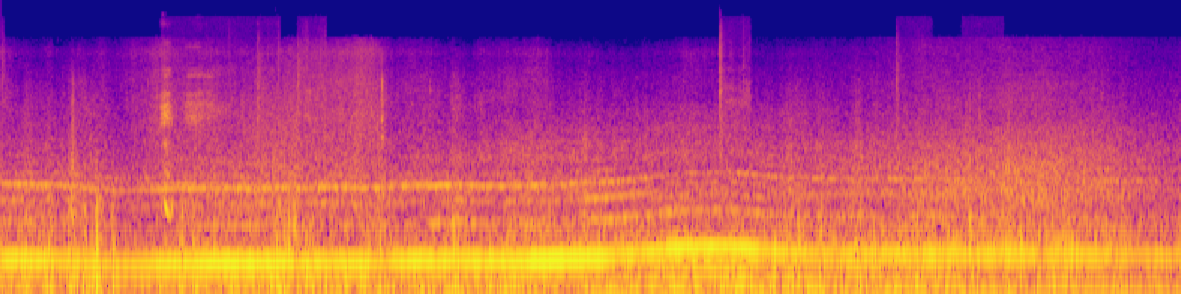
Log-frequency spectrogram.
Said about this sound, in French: Maintenant que le matériel est prêt et que l'équipe est en place, il est temps de quitter la terre ferme. À bord du bateau, le paysage défile et avec lui, la pression monte doucement.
